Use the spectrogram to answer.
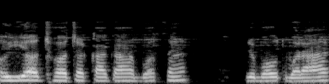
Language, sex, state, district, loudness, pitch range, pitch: Hindi, male, Bihar, Muzaffarpur, -17 LUFS, 165-180 Hz, 170 Hz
